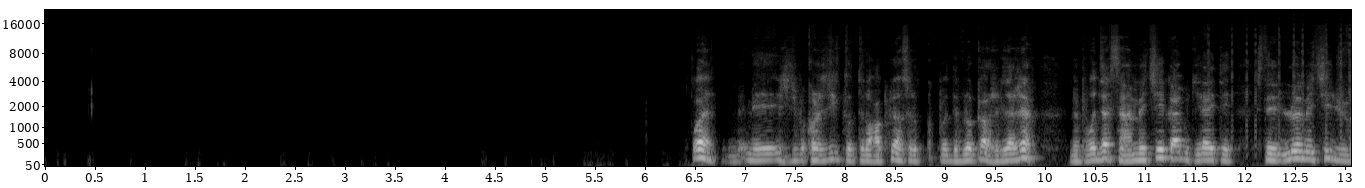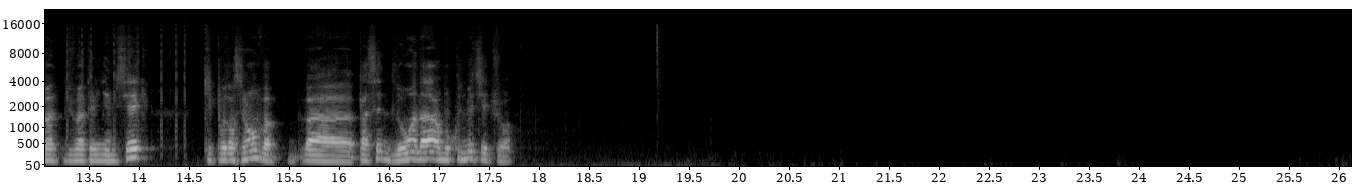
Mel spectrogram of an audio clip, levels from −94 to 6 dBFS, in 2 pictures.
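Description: From 11.64 to 14.47 s there's GSM signalling burst interference: a nearby 2G phone firing short radio bursts that the audio circuit rectifies, giving that galloping dit-dit-dit of short buzzes at 217 Hz, sitting roughly 20 dB under the speech, on top of the light Opus coding.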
